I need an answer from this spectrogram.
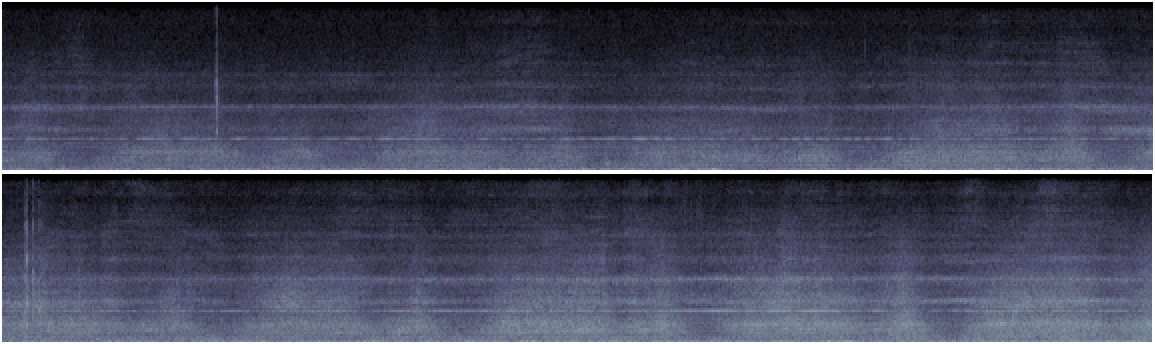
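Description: A train approaching from a distance: a steady rumble with a swelling hiss, growing slowly louder.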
